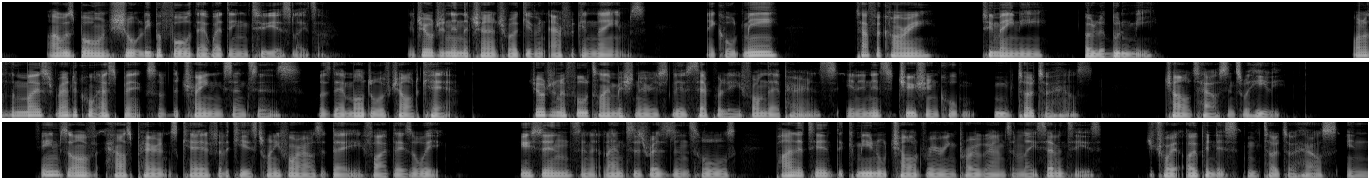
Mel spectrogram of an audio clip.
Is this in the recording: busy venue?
no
